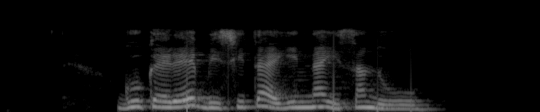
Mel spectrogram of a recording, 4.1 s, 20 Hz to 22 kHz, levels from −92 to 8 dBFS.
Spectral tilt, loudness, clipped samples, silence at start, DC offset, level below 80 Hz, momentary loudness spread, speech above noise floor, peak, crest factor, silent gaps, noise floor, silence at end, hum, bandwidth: -6 dB/octave; -43 LUFS; under 0.1%; 0.9 s; under 0.1%; -76 dBFS; 11 LU; over 48 dB; -28 dBFS; 16 dB; none; under -90 dBFS; 0.8 s; none; 7.6 kHz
